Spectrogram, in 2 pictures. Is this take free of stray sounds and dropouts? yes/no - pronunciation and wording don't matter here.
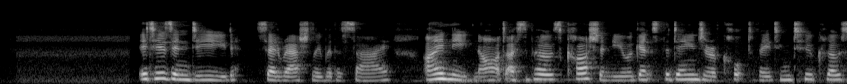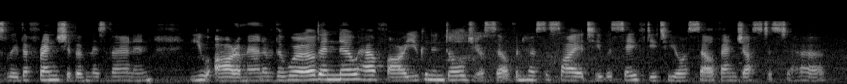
yes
